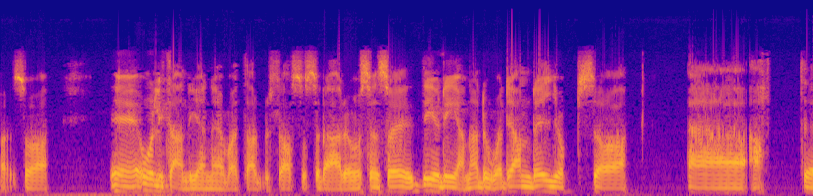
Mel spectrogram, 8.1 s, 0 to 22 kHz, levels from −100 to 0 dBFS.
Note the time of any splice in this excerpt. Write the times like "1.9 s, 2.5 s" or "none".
none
